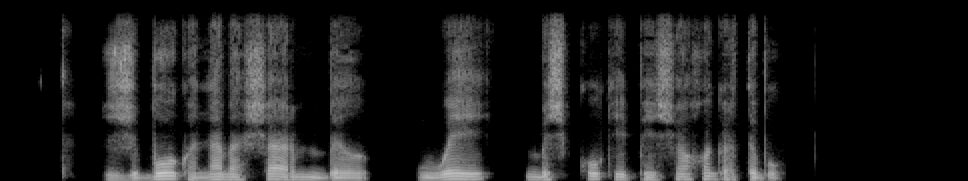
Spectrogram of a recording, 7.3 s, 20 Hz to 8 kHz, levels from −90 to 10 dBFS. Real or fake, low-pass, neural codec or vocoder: fake; 7.2 kHz; codec, 16 kHz in and 24 kHz out, 1 kbps, XY-Tokenizer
